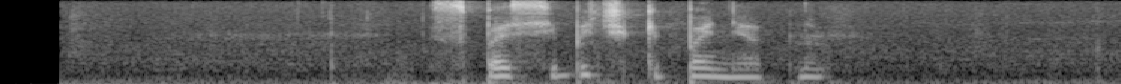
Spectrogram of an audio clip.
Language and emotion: Russian, neutral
